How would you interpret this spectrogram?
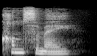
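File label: "consomme", English, British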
